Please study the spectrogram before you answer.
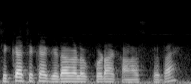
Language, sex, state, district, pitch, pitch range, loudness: Kannada, male, Karnataka, Bangalore, 130 Hz, 125-145 Hz, -17 LUFS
